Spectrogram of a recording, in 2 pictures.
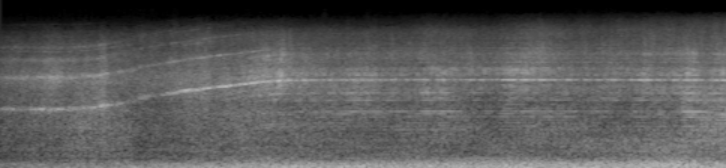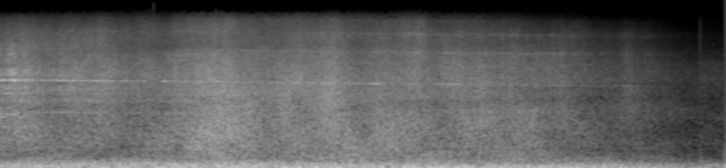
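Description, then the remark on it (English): A low-flying airplane roars past right over the kitchen, a loud, steady engine rumble with a rising whine early on, holding strong for nearly twenty seconds with no talking. “That's a bit low, Simon. Yeah, that was. Right over the kitchen, that one.”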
